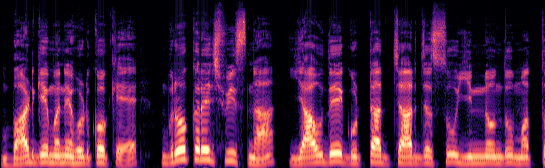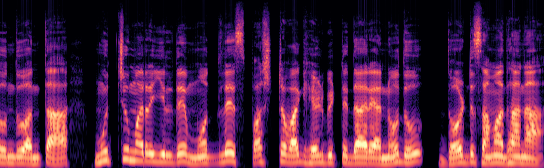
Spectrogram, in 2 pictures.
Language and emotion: Kannada, happy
